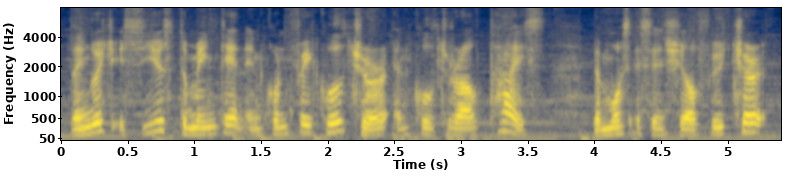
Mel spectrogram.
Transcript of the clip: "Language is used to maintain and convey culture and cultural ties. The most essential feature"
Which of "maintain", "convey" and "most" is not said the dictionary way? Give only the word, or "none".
convey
